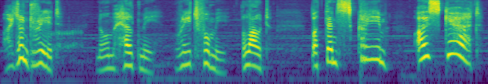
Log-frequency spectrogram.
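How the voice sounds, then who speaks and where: A woman's voice: fairly high pitch, sing-song, faint music behind, pitched above the performer's own voice, exaggerated voice. A woman voicing a timid little kobold. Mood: eager. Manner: halting broken phrases. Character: kobold, small timid creature, broken speech.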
